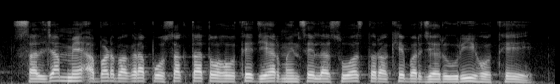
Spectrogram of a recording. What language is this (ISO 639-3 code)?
hne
